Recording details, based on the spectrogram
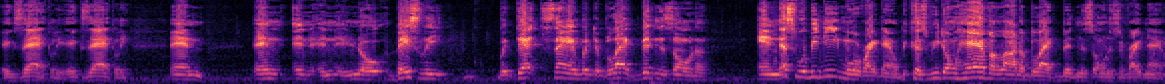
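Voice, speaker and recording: A man's medium-pitched voice with very wide pitch swings. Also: moderate pace. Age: 40s. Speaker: podcast host. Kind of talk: casual interview chat.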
